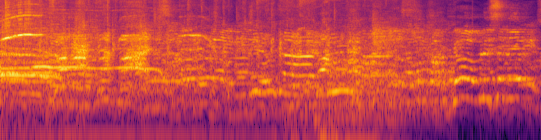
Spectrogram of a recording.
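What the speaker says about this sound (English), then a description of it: "Nice round of applause, people!" Crowd cheering and clapping at a rap battle, a loud, dense wall of shouts and whoops running throughout and tapering off near the end, with voices calling out over the din.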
